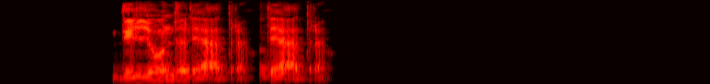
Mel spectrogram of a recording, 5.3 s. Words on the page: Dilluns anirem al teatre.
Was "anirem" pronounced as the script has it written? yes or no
no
